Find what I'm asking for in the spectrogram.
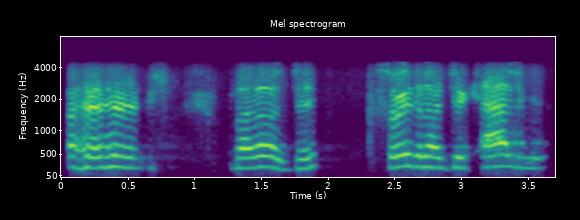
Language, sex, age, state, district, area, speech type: Maithili, male, 45-60, Bihar, Purnia, rural, conversation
